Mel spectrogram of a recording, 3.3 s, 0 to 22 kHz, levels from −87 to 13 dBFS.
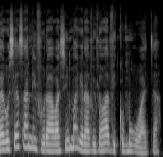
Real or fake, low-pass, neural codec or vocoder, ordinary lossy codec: real; 19.8 kHz; none; none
